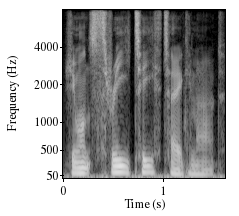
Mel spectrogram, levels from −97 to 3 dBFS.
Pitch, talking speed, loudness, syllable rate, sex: 90 Hz, 220 wpm, -17 LUFS, 4.6 syllables/s, male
